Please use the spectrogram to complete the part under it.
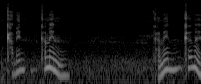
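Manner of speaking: very quiet, high, faint whisper, as if windborne. Voicing a call heard on the wind luring a character: whispering on the wind. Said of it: "you hear this sort of whispering on the wind".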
